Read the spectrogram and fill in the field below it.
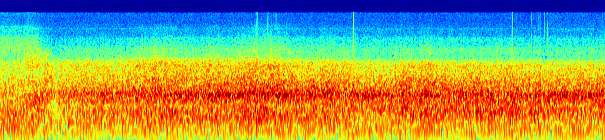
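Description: Strong wind rushes steadily past, loud and blustery.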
